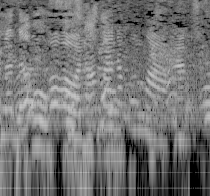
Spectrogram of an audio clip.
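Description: A group of women chattering, several voices talking at once.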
